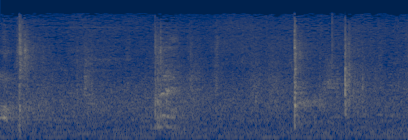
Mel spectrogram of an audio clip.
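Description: Tennis ball struck by rackets on a clay court: a serve followed by a short rally of sharp hits spaced about a second or more apart, the loudest about three seconds in. A short grunt goes with one hit.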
